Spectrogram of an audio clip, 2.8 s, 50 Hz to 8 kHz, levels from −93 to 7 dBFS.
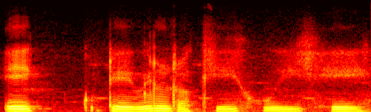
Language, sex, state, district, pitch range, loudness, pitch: Hindi, female, Madhya Pradesh, Bhopal, 135-155 Hz, -17 LUFS, 150 Hz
